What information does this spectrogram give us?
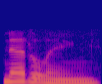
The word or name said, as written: nettling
